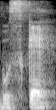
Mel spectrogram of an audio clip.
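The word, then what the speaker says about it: busqué: It becomes QUE. That's pronounced busque, buscaste, busco, etc.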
